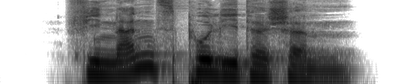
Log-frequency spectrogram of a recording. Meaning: strong dative masculine/neuter singular of finanzpolitisch
- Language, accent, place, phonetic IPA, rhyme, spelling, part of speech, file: German, Germany, Berlin, [fiˈnant͡spoˌliːtɪʃm̩], -ant͡spoliːtɪʃm̩, finanzpolitischem, adjective, De-finanzpolitischem.ogg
